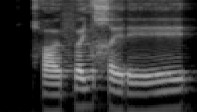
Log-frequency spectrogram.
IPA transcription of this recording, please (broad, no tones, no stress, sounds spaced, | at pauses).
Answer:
qʰ œ f œ lʲ χ e ɾ eː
